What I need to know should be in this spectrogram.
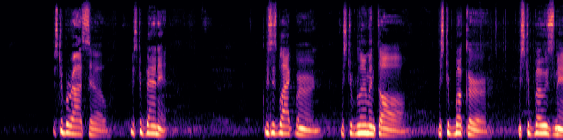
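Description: A man reads out loud into a microphone in an echoing hall.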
